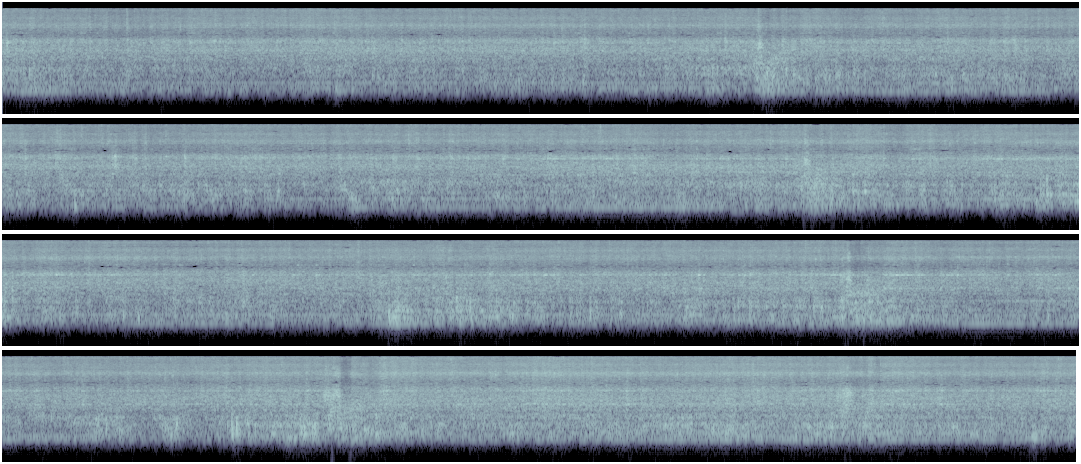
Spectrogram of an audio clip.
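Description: Concrete pump running while wet concrete is discharged through its delivery hose: a steady rattling noise with occasional sharp knocks every few seconds.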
